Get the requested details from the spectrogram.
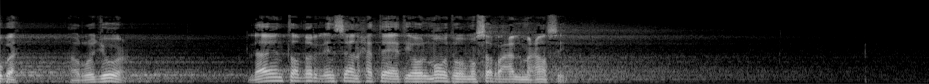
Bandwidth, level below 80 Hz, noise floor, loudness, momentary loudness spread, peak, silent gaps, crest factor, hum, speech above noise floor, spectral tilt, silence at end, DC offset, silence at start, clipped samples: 10.5 kHz; -60 dBFS; -60 dBFS; -20 LUFS; 21 LU; -2 dBFS; none; 20 dB; none; 40 dB; -4 dB/octave; 2.75 s; under 0.1%; 0 s; under 0.1%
